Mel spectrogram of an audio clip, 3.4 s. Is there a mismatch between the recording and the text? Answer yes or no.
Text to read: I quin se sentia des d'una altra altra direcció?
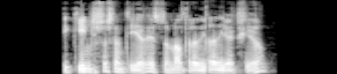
no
